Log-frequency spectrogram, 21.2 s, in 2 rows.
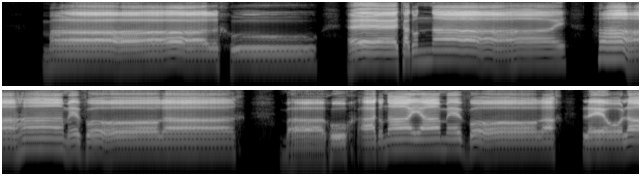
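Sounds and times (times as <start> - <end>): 
liturgical chant: 0.7 - 14.7, 15.3 - 21.2.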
